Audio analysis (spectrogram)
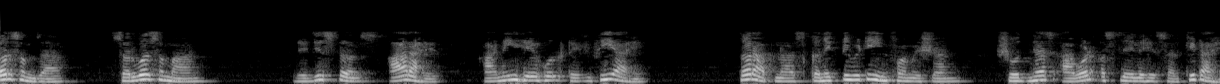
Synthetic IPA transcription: t̪əɾsəmd͡za | səɾʋəsəman | ɾed͡ʑisʈənsaɾaɦet̪̚ | aɽ̃iɦeɦolʈed͡ʑfiːaɦe | t̪əɾapnaskənek̚ʈiʋiʈiːnfɔɾmeɕən | ɕod̪ʱnjasaʋəɽəsleleɦesəɾkiʈaɦe

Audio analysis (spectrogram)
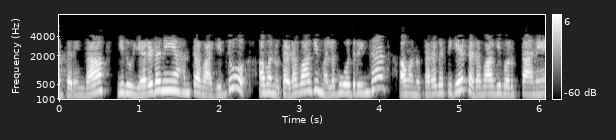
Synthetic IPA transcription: d̪ːɐɾind̪ɐid̪uɛɾɐɽɐnɛjɐɦɐnt̪ɐʋaːɡid̪ːuɐʋɐnut̪ɐɽɐʋaːɡimɐlɐɡuʋod̪ɐɾind̪ɐɐʋɐnut̪ɐɾɐɡɐt̪iɡe̞t̪ɐɽɐʋaːɡibɐɾut̪ːaːne̞

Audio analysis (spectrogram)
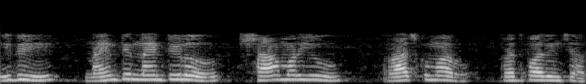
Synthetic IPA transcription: id̪i | nɐjɳʈiːnːɐjɳʈiːlo̞ː | ʃaːmɐɾju | ɾaːd͡ʒkumaːɾ | pɾɐt̪̬i̥paːd̪iɲt͡ʃaːɾu

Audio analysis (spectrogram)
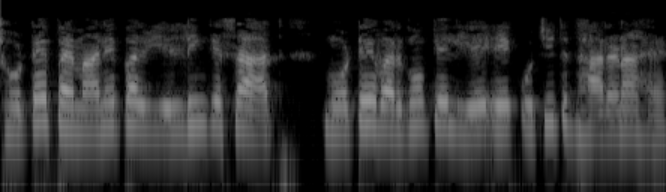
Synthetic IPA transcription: t͡ʃʰoːʈepɛːmaːnepɐɾʋiːlɖɪ̃ŋɡkesaːt̪ʰ | moːʈeʋɐɾɡõkelieʔeːkʊt͡ʃɪt̪d̪ʱaːɾɽ̃aɦɛ̰ː

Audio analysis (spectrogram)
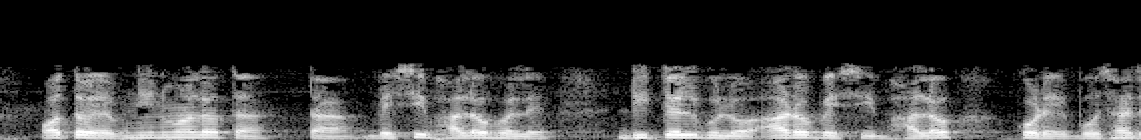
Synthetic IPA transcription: ɔt̪oeniɾmalot̪aʈabeʃibʱaloɦole | ɖiʈelɡuloʔaɾobeʃibʱalokoɾebod͡ʑʱad͡ʑa

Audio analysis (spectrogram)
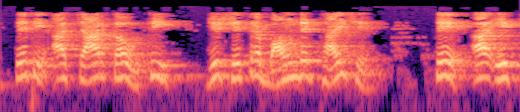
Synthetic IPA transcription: t̪et̪ʰiʔat͡ʃaɾkəwt̪ʰid͡ʒekʃet̪ɾəbauɳɖeɖ̚t̪ʰajt͡ʃʰe | t̪eaek

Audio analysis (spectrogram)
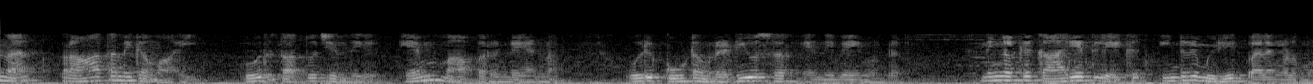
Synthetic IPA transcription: enːaːl | praːt̪ʰɐmiɣɐma̰ːjio̞ɾut̪ɐt̪ʋɐt͡ɕind̪ʱiji | e̞mːaːpːɐrinde̞eɳːɐm | o̞ɾukuːʈːɐmre̞ɖjuːsɐre̞nːiʋejumuɳɖɨ̰ | niŋːɐɭkɨkaːɾjɐt̪ːile̞ːkːɨiɳɖɐnimiɽijɐl̚bɐlɐŋːɐɭumu

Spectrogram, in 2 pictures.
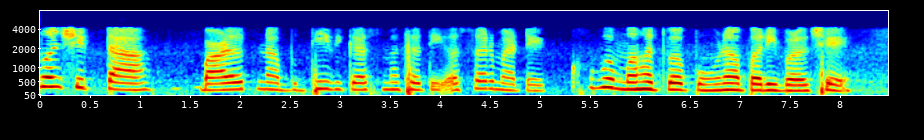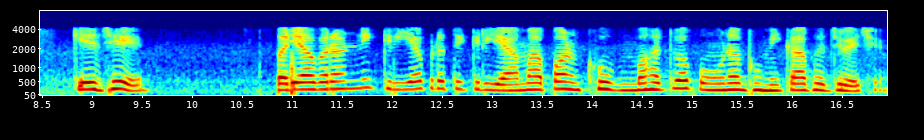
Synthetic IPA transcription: ʋənʃɪkt̪a | baɭəknabud̪ʱːiʋikasmãt̪ʰət̪iʔəsəɾmaʈe | kʰubməɦət̪ʋəpuɾɳəpəɾibəɭt͡ʃʰe | ked͡ʒe | pəɾjaʋəɾəɳnikɾijapɾət̪ikɾijamãpəɳkʰubməɦət̪ʋəpuɾɳəbʱumikabʱəd͡ʒʋet͡ʃʰḛ

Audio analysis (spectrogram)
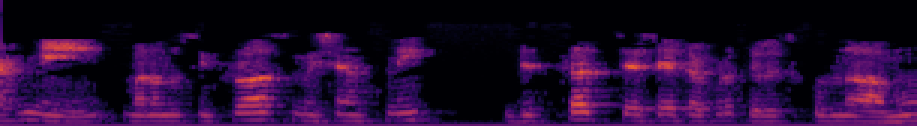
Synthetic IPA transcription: ʈni | mɐnɐmusikɾaːsmiʂɐnsni | ɖiskɐɾst͡ʃeːsɛːʈɐpːuɽut̪e̞lusu̥kunːaːmu

